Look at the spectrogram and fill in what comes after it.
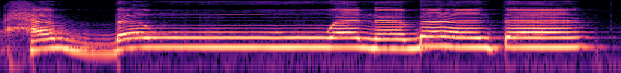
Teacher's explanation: Tanwin bertemu dengan wawu bertasydid, tahan 2 harokat. Jadi leburkan dulu kemudian tahan 2 harokat. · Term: gunnah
